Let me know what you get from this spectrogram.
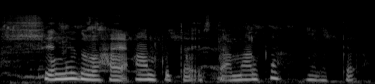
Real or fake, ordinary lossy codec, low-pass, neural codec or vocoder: fake; none; none; vocoder, 22.05 kHz, 80 mel bands, WaveNeXt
